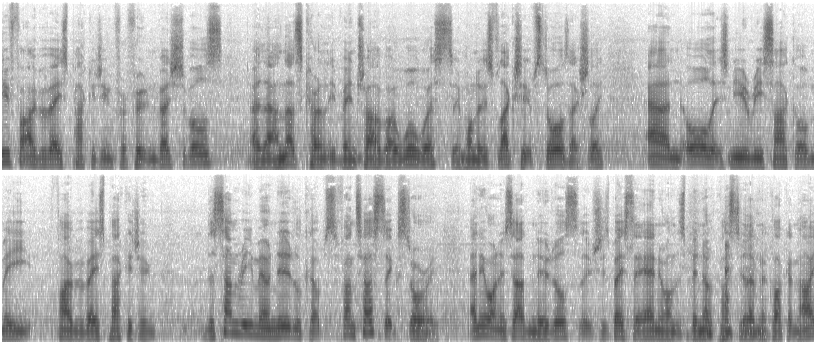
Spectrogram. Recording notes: This month's edition was recorded at the Auspack trade show in Melbourne.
